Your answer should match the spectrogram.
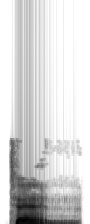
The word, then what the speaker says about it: X: The letter X in Mac OS X's name refers to the number 10, a Roman numeral. It is therefore correctly pronounced 10 in this context.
